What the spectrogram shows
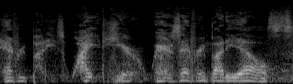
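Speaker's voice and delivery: put-on soft, breathy whisper like a small boy.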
